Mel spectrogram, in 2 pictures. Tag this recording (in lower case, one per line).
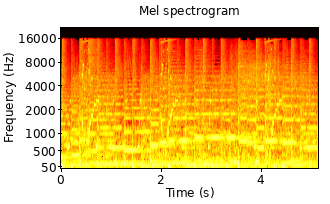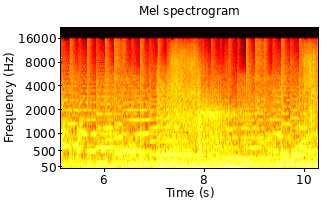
music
